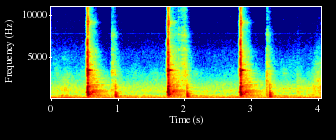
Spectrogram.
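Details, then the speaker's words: A/C compressor clutch tested with a 12 V source through leads at the fuse box: three sharp metallic clicks about a second apart, each with a softer tick; clutch engaging properly. No click would point to the compressor, likely the field coil. "what we should here is a clicking noise okay so here we go and there you go you hear that"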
